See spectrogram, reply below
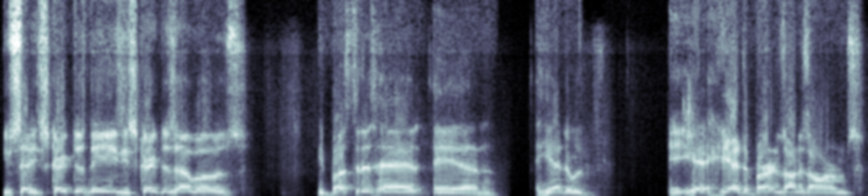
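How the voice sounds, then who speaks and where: Medium-pitched man asking halting questions by phone. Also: fairly even intonation. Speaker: caller questioning the other person. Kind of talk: probing phone conversation. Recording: recorded phone call.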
